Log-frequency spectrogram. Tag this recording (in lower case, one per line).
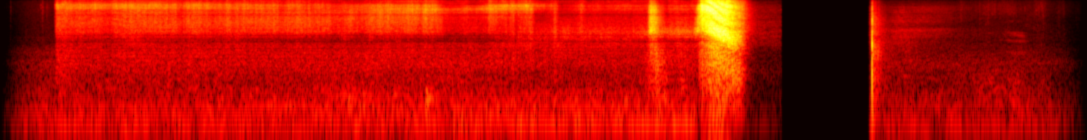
fireworks
explosion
